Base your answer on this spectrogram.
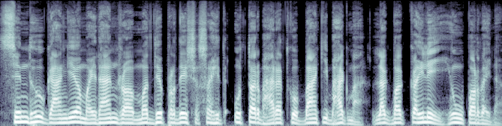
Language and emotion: Nepali, neutral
